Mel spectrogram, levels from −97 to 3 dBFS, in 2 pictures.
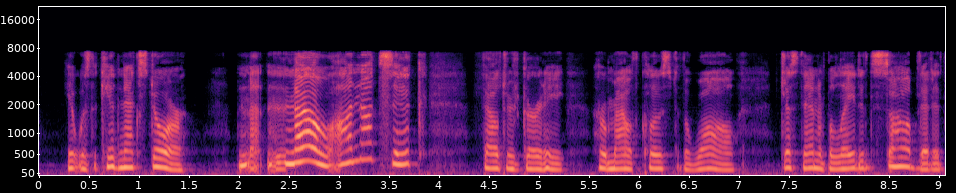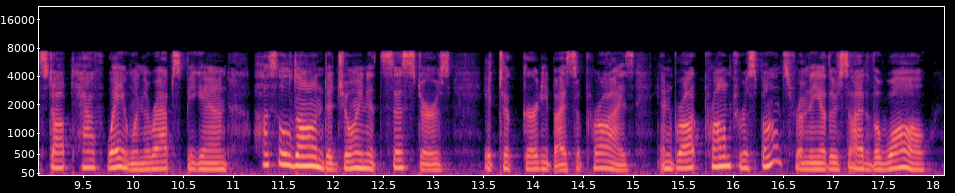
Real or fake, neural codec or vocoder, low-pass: fake; codec, 16 kHz, 16 kbps, FunCodec, trained on LibriTTS, 50 frames a second; 7.2 kHz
